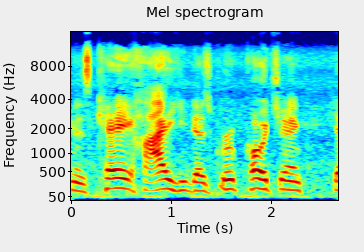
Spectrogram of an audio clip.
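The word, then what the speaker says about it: Khe Hy: His name is spelled unusually. His first name is K, K-H-E. His last name is High, H-Y.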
